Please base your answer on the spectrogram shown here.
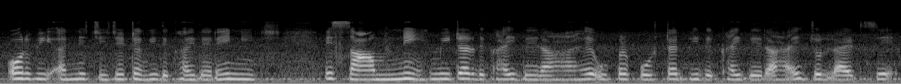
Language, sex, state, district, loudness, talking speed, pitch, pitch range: Hindi, female, Bihar, Jahanabad, -21 LUFS, 185 wpm, 235 Hz, 220-250 Hz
